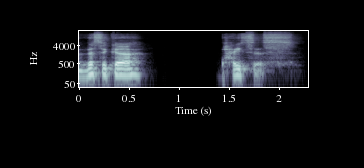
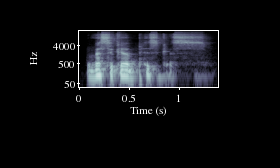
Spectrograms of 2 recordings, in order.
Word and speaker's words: Vesica Piscis: here we see a vis pises I told you I was going to pronounce it wrong should be piscus VES piscus specifically the number 153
